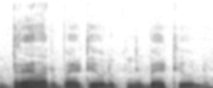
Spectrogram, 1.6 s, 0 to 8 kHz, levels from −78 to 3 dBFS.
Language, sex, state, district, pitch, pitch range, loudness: Garhwali, male, Uttarakhand, Tehri Garhwal, 100 Hz, 95-105 Hz, -20 LUFS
